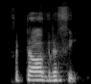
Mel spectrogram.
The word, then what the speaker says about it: photography: a noun by itself see how the stress is shifted from the first syllable to the second one right so it was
